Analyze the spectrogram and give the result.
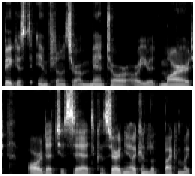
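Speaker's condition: No condition

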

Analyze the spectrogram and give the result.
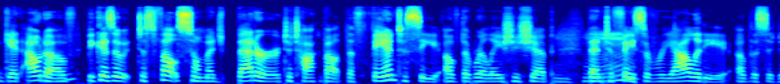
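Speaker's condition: No condition

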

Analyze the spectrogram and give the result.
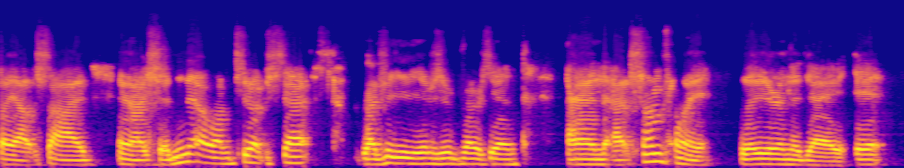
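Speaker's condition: Spinal muscular atrophy; congenital, progressive muscle wasting, never walked, crawled or sat unassisted, wheelchair since about age two; affects all muscles including jaw and tongue, little to no control of four limbs; jaw and tongue weakness affects talking, may be difficult to understand, described as mumbly

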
